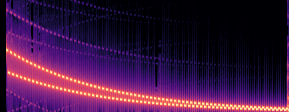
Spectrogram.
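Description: Electronic falling-tone sound effect: a pure tone that starts suddenly and slides smoothly and steadily down from very high to low pitch, with a second tone sliding down alongside it, like a cartoon falling whistle.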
